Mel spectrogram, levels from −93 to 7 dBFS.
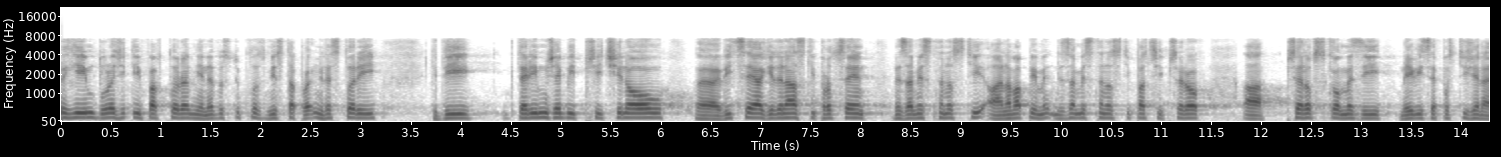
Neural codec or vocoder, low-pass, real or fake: codec, 16 kHz, 2 kbps, FunCodec, trained on LibriTTS, 25 frames a second; 7.2 kHz; fake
